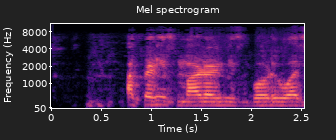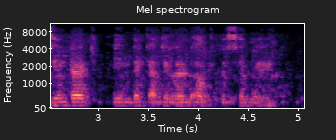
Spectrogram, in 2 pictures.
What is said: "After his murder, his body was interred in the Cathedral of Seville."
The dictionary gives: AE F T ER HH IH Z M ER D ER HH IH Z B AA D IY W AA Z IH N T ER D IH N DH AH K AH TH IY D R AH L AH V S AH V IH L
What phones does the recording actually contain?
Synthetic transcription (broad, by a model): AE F T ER HH IH Z M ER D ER HH IH Z B AA D IY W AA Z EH N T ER D IH N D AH K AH T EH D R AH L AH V S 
